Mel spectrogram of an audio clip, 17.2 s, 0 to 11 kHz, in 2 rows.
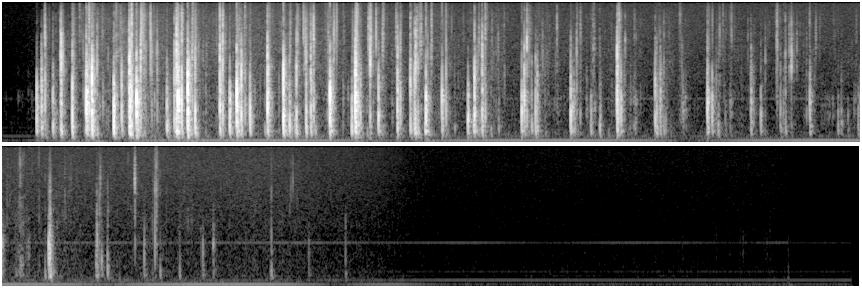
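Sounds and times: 
footsteps of two men and two women walking on pavement: 0.4s - 11.5s.

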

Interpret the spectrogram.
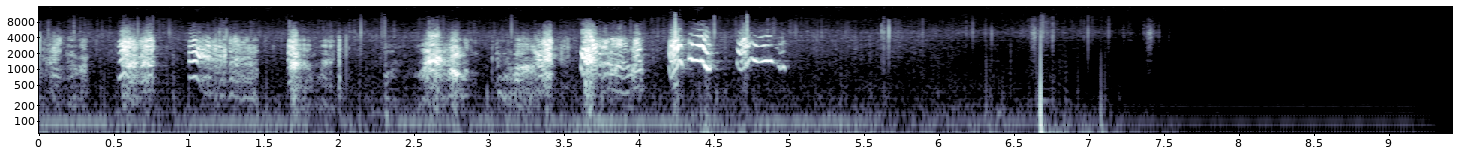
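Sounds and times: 
dogs snarling in a dog fight: 0.0s - 5.0s.

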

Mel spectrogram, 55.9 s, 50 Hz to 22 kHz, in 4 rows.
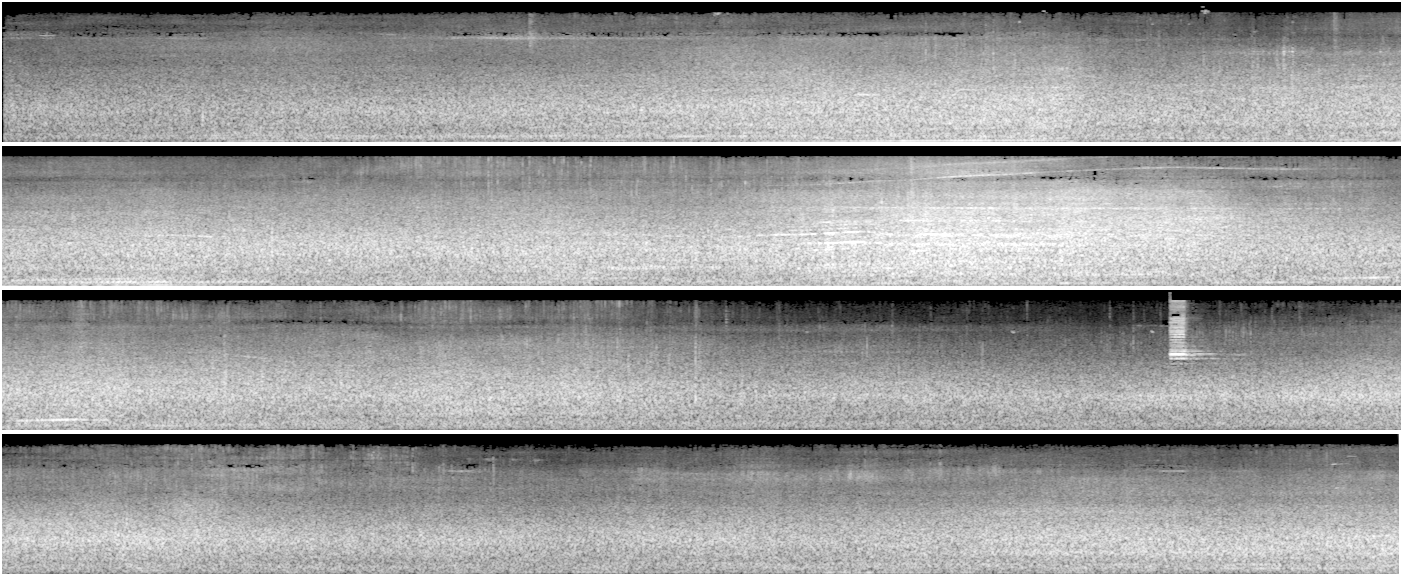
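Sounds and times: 
heavy traffic of big trucks passing on a big street: 0.0s - 55.9s
car horn honking: 39.6s - 40.4s.

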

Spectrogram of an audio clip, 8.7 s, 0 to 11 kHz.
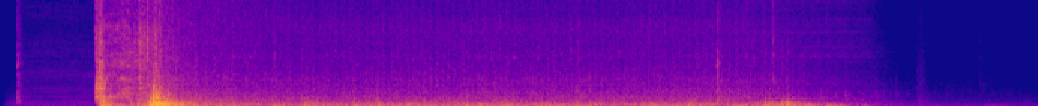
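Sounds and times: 
airboat engine starting, idling, revving and shutting off: 0.8s - 7.3s.

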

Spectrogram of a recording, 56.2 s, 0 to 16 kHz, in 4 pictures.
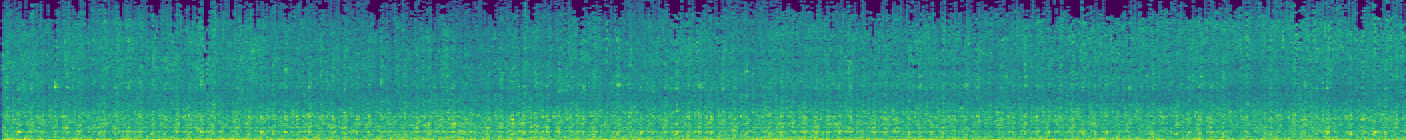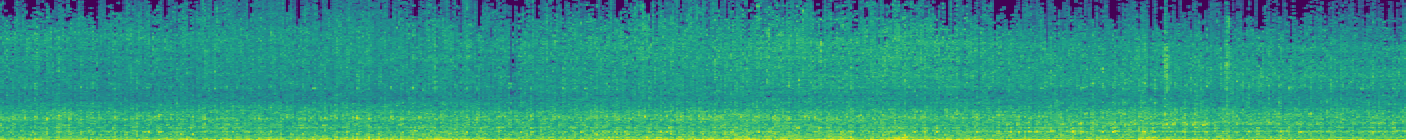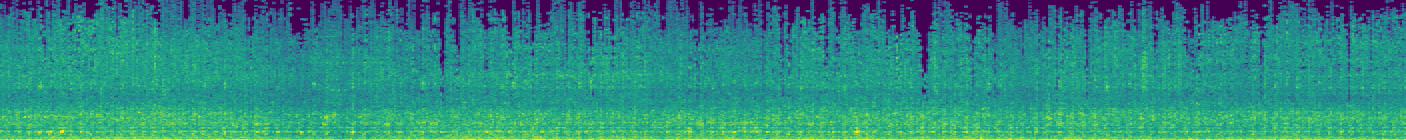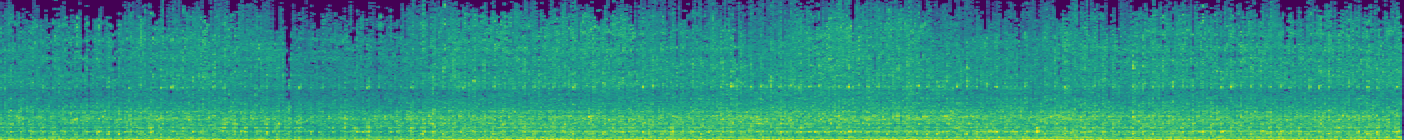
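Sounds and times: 
replica 1916 Sopwith Pup biplane taxiing heard from the interior: 0.0s - 56.2s.

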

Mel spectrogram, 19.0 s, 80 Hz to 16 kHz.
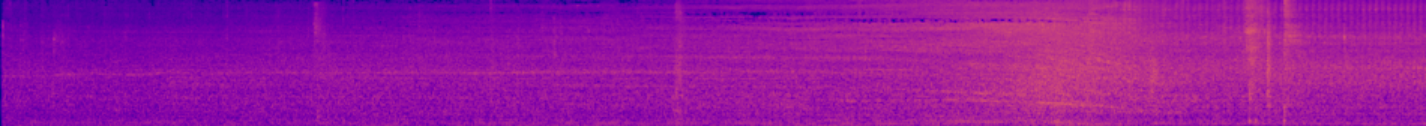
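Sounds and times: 
street traffic noise: 0.0s - 19.0s
trucks stopping and starting in a queue: 0.0s - 19.0s.

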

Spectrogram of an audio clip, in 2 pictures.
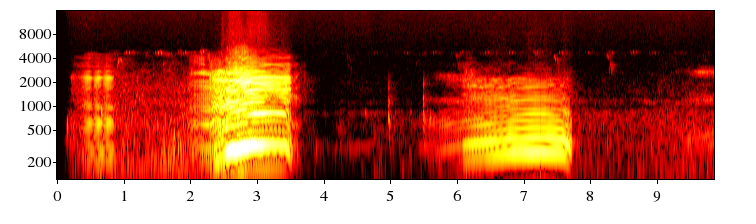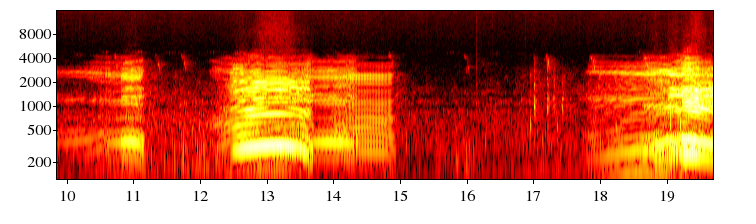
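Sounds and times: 
cows mooing: 2.0s - 3.6s, 5.7s - 7.8s, 9.5s - 11.3s, 12.2s - 15.0s, 17.8s - 19.6s.

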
